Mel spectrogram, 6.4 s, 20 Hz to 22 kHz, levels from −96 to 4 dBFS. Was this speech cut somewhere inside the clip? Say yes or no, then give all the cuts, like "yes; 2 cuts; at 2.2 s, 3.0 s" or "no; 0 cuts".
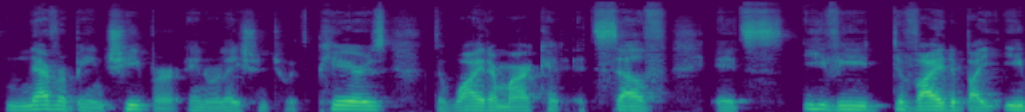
no; 0 cuts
